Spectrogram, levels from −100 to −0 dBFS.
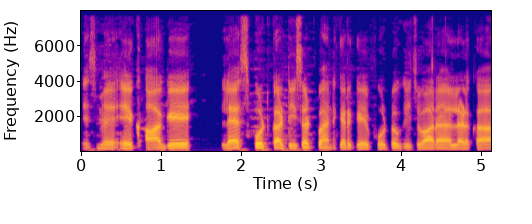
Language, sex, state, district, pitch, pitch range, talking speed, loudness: Hindi, male, Bihar, Jahanabad, 100 Hz, 95-110 Hz, 165 wpm, -17 LUFS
